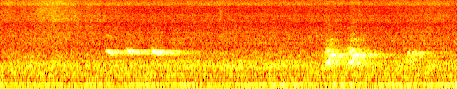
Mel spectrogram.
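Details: A mother yellow-vented bulbul raising young gives a quick run of three soft chirps, then a brief pause and two or three more, over a low hum of distant traffic.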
